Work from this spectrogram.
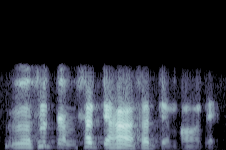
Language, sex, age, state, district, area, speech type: Sanskrit, male, 30-45, Karnataka, Shimoga, rural, conversation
